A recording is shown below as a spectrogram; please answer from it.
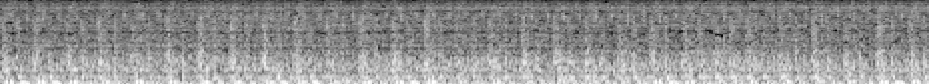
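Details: Yamaha FZ/Fazer motorcycle engine idles with a steady, even beat and no timing chain rattle after timing chain tensioner replacement; normal idle.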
